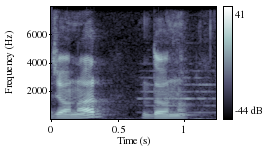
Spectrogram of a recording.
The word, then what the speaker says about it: জনার্দন: জনার্দন, ওই যে রেফটা আগে উচ্চারণ করব, তাহলে জনার্দন।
